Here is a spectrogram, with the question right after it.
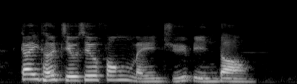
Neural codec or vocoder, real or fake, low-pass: none; real; 7.2 kHz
